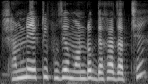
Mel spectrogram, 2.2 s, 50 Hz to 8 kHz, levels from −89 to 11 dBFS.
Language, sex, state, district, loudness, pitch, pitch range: Bengali, female, West Bengal, Cooch Behar, -14 LUFS, 270 Hz, 245-290 Hz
